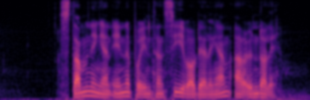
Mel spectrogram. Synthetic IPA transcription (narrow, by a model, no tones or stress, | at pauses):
st̪ɛmnɪŋənʔɪnəpʰoːɪnt̪ʰɛnsiːʋɑʋd̪eːlɪŋənæ̰ːʁʉnd̪əlɪ̰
